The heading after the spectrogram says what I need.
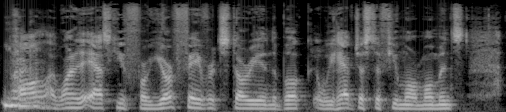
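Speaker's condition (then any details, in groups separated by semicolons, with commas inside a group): No condition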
